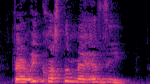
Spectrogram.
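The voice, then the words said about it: Put-on Scouse accent. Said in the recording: “my Scouse accent, by the way”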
